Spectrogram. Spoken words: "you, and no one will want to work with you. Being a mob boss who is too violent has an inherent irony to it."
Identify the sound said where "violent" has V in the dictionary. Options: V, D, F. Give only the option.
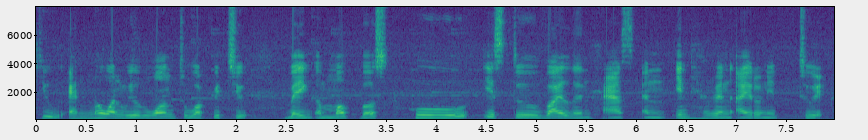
V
